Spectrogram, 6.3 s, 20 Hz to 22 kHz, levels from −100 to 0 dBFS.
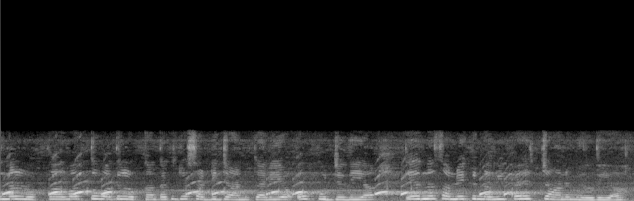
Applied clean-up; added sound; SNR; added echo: none; Motor vehicle (road) / Siren; 2 dB; reverberation time 0.2 s.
